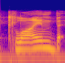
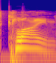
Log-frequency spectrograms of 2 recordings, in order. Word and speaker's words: climb: Visitors can climb the rock. By the way, B is silent. You don't say climb the rock. No, it's climb the rock.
